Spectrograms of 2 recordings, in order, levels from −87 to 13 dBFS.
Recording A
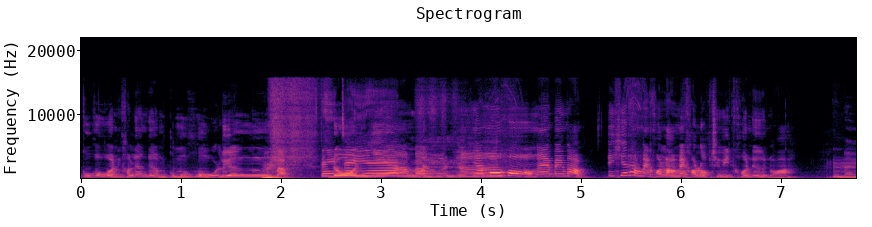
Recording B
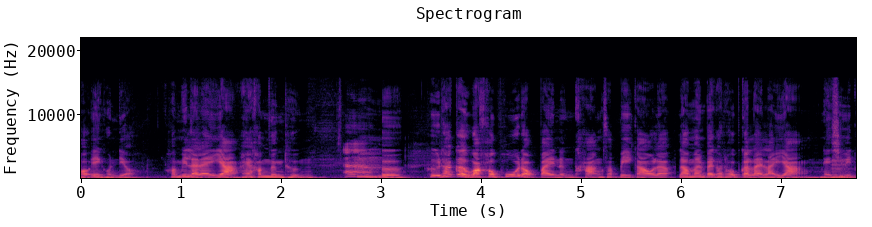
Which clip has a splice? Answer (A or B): B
